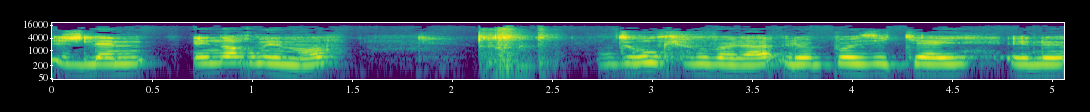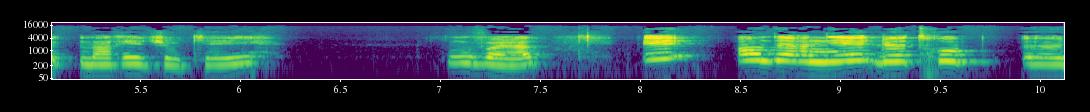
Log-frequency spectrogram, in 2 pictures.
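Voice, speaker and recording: Young woman, beauty vlogger, high voice, chatty, fillers and restarts. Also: slight background noise. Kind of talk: casual haul and swatch video.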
